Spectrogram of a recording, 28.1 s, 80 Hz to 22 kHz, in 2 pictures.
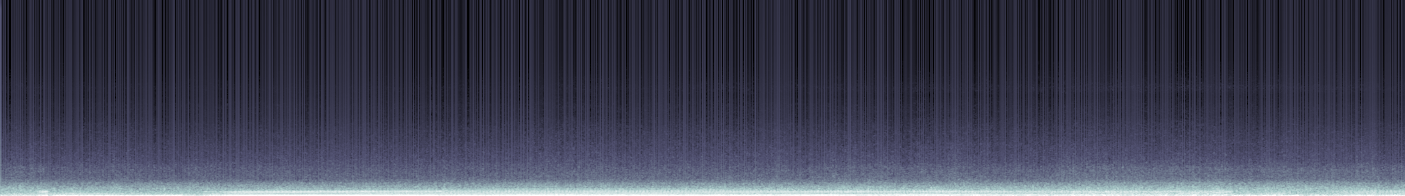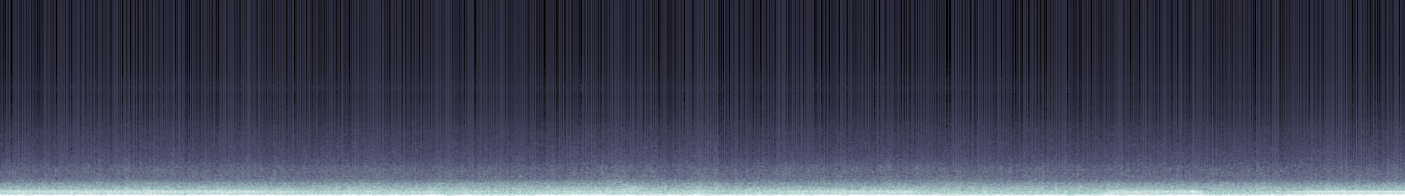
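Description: Mazda MX-5 Miata (ND) 2.0-litre four-cylinder engine and exhaust heard from the open cockpit, pulling under load with its pitch rising slowly for about ten seconds. The note breaks off briefly just after twelve seconds, holds steady, breaks again near the end, then climbs once more, over a constant rumble of road and wind.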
